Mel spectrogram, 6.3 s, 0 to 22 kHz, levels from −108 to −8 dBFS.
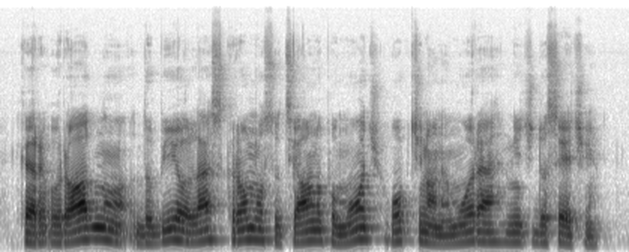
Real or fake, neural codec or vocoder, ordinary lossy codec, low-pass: real; none; none; 19.8 kHz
